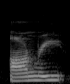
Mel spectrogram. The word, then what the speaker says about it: Henri: picture based on the artwork of French artist Omri Rousseau Omri is spelled like Henry but in French is pronounced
